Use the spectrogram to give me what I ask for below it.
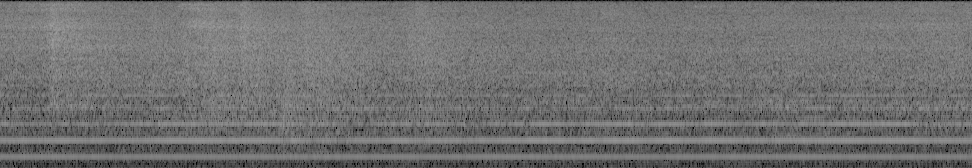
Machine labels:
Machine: fan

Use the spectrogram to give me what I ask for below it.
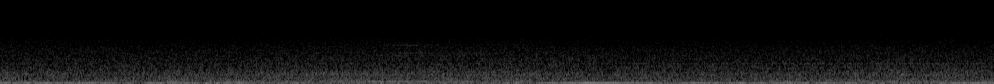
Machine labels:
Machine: fan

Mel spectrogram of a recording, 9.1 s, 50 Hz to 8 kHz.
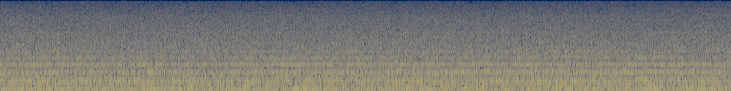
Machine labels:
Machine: fan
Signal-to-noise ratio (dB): -6 dB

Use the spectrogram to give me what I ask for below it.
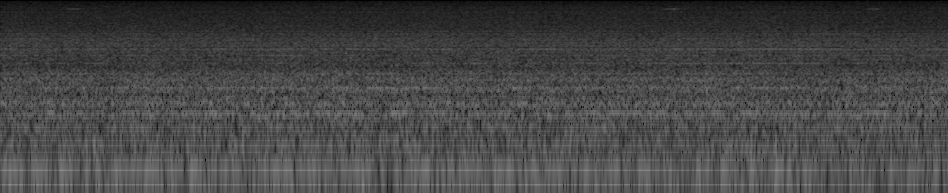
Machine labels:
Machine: fan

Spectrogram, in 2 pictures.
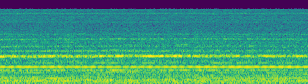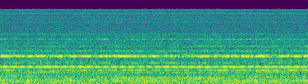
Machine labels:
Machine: slide rail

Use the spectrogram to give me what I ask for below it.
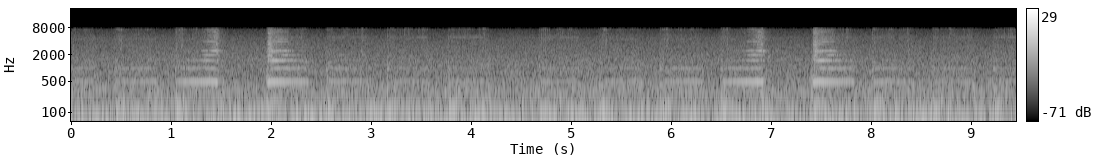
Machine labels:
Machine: slide rail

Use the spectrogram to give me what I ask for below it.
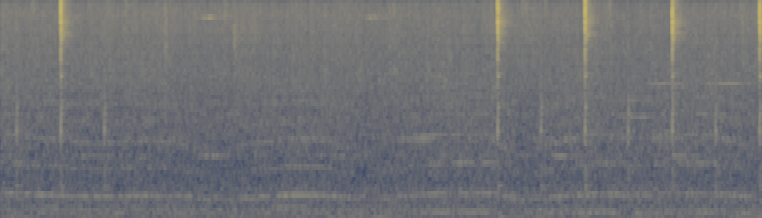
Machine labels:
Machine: valve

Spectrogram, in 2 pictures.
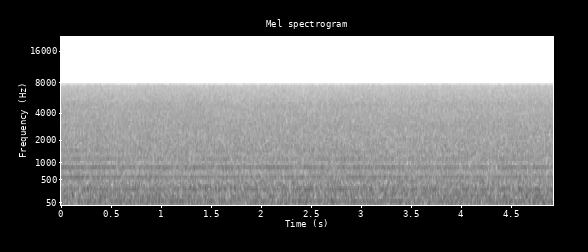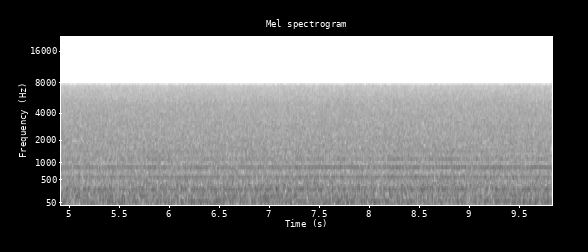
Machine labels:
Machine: fan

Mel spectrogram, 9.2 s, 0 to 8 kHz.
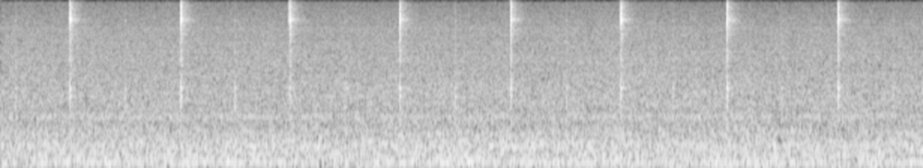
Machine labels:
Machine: valve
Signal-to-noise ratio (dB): -6 dB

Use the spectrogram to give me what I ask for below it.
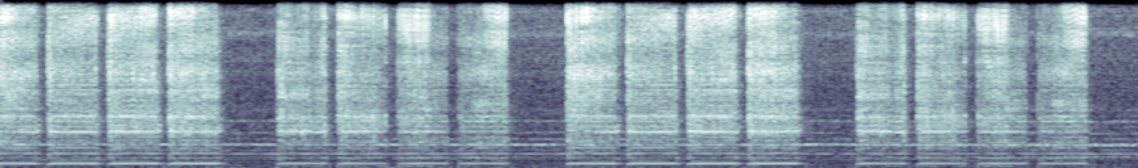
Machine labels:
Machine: slide rail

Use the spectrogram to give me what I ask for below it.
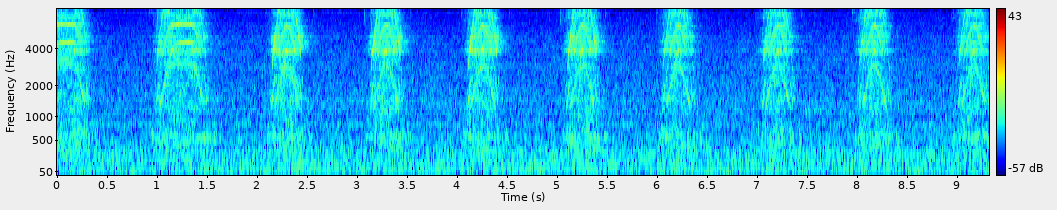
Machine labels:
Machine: slide rail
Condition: abnormal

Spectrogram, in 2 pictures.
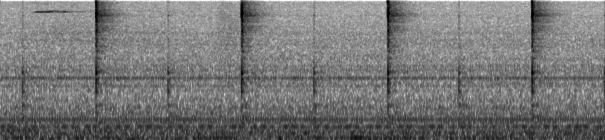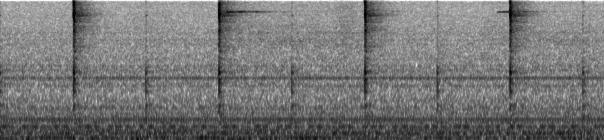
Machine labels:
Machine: valve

